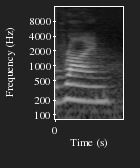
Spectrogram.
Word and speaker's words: rhyme: And with an R, rhythm, or rhyme. Good news! The I is not usually silent. It's usually pronounced, except in the word business.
